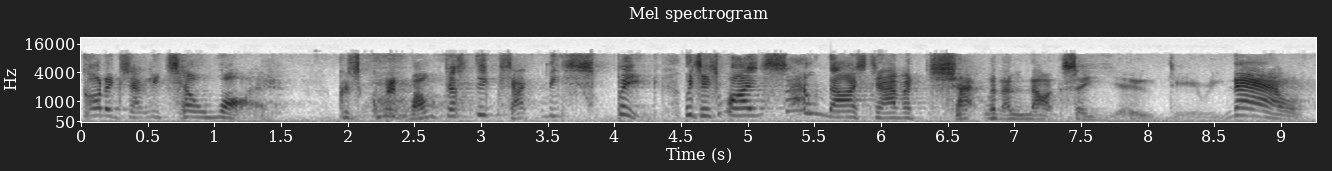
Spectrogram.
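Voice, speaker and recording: A crackly cackling old crone. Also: female voice, a little high, wildly swooping pitch, unhurried, pushed and bright, exaggerated voice. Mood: wheedling. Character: cackling old woman, dungeon housewife, sly and wheedling. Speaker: character in a TV dungeon game.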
